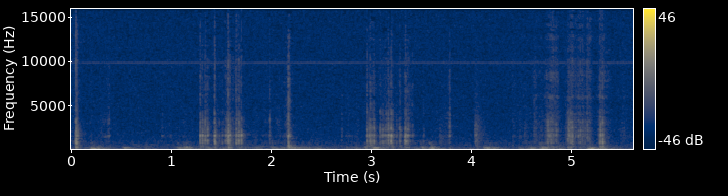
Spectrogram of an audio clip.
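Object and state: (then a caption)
Floral foam block being crushed. Fingertips of both hands press into the top of a solid green floral foam brick resting on a table, leaving rows of dents. Each press gives a short, dry crunch with a bright, crisp crackle over a soft low thud, coming in quick irregular clusters between quieter pauses.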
